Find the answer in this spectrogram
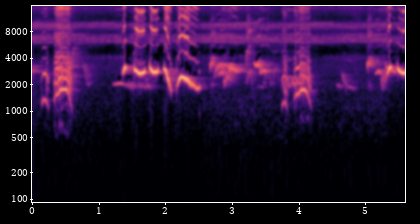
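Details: Kacer dada hitam, the black-breasted Oriental magpie-robin, provoked into singing: harsh chattering notes, then sweet looping whistles and falling slurs in bursts with brief silent gaps between.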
